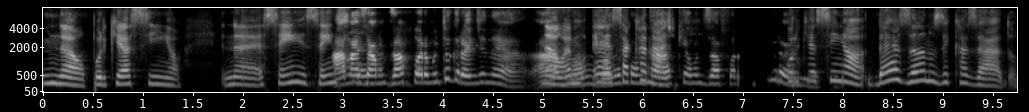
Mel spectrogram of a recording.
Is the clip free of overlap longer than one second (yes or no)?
no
